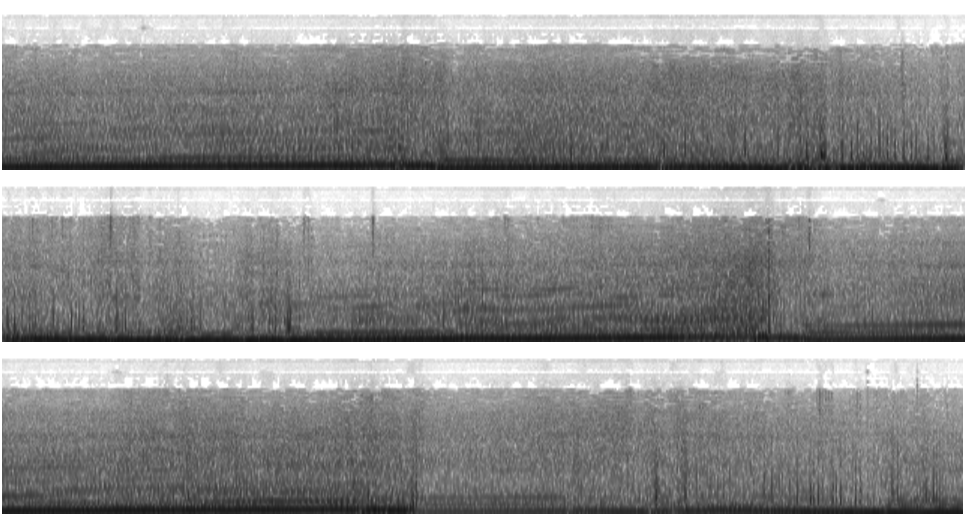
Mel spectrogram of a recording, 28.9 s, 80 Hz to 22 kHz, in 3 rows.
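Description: FIAT Punto Mk1's 1.2-litre 16-valve four-cylinder engine pulling hard on track, heard from inside the cabin. Its note climbs slowly and then drops sharply several times as the car goes through gear changes and corners, with the loudness dipping briefly near the end as the throttle comes off.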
